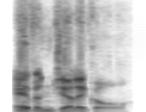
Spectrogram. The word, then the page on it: Evangelical: British English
